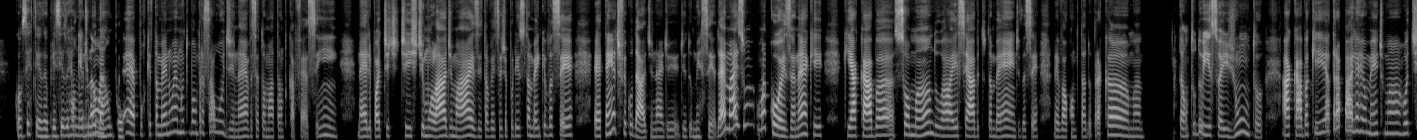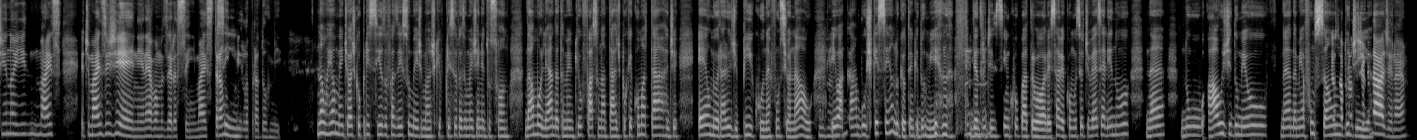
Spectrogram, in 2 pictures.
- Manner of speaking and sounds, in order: tapping; chuckle
- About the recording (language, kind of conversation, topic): Portuguese, advice, Como posso melhorar os meus hábitos de sono e acordar mais disposto?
